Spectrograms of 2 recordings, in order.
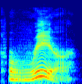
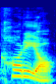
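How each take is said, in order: First: The second syllable is stressed. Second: The second syllable is not stressed. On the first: The speaker calls it right. "There's a stress on the second syllable" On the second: The speaker calls it wrong. "we just say career"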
